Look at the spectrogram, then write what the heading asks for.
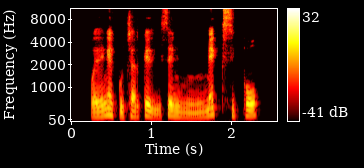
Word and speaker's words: México: o Mejía siendo la la pronunciación correcta de esta X en Esas voces como J Aunque todavía hay quienes pronuncian los ejemplos dados con el fonema ex pueden escuchar que dicen México o Texas Okay o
